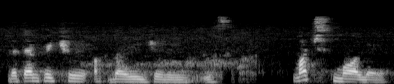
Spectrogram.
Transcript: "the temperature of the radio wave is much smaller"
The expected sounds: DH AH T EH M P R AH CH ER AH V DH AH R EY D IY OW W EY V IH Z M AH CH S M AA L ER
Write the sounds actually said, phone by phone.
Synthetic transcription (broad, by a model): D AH T EH M P R AH CH ER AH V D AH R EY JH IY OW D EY IH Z M AH CH S M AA L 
